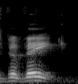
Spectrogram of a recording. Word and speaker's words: Vivek: oh no Vivek Vivek it's Vivek yeah yeah that's how he said that's how he said to say his name is it's cake so okay well here's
